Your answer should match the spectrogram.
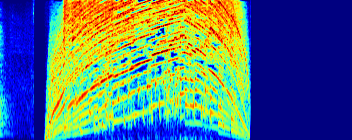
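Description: Edited-in electronic transition sound effect: many overlapping tones sweep up and then back down together for about two and a half seconds, then cut off abruptly into silence.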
